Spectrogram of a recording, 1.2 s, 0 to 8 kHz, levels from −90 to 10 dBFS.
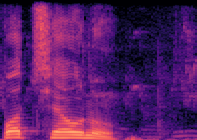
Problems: constant background noise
